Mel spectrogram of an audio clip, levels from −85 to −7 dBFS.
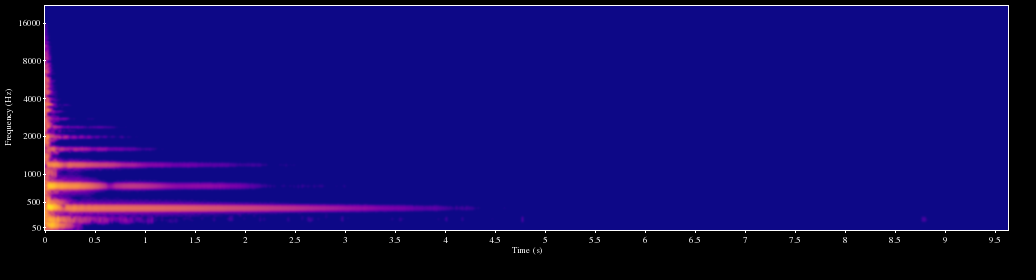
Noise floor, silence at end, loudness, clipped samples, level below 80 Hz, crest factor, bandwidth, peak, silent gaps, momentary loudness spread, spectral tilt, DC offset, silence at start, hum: under -90 dBFS; 7.9 s; -28 LUFS; under 0.1%; -62 dBFS; 30 dB; 9.2 kHz; 0 dBFS; none; 22 LU; -6 dB/octave; under 0.1%; 0 s; none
